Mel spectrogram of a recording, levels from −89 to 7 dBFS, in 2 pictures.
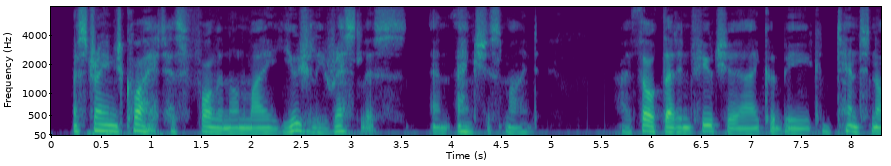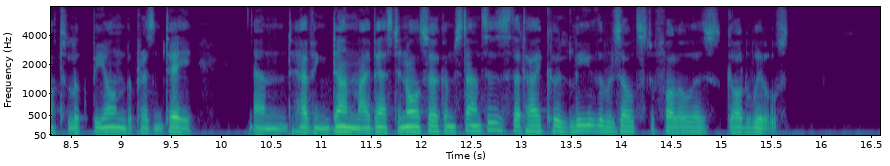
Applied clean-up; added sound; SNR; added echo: none; none; none; none.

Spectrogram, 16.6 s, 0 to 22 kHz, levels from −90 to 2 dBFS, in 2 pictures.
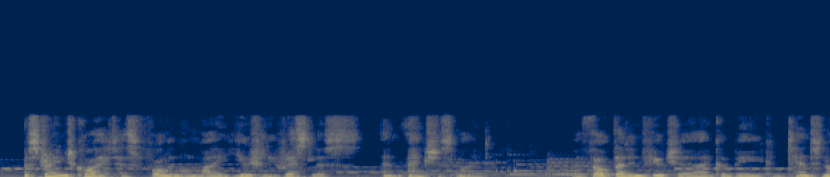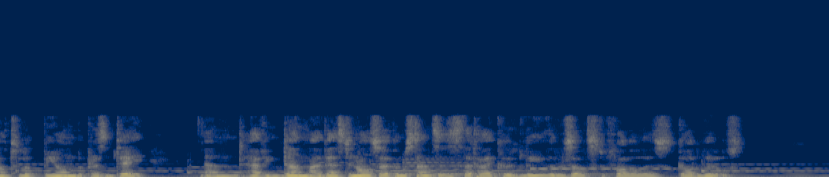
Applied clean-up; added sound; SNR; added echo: none; Piano; 19 dB; reverberation time 0.2 s.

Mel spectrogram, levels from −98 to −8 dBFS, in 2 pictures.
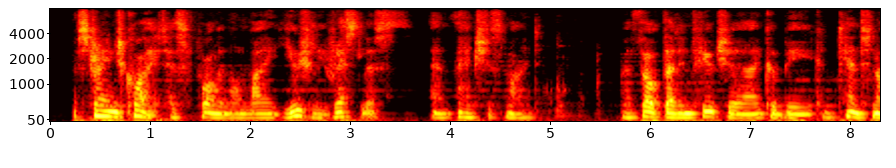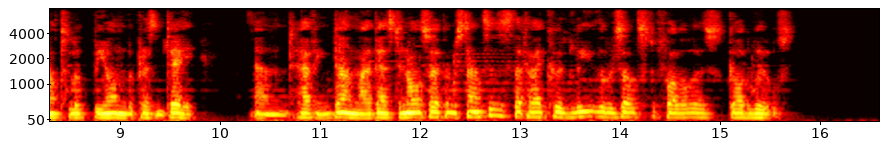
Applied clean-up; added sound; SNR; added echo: neural mask model DeepFilterNet 3.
